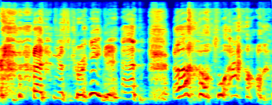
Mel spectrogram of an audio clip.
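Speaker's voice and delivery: real laughter bubbling through drawn-out words; slow, elated, cracking up; giddy relief. Real, not acted. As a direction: rise into a high, laughing exclamation.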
